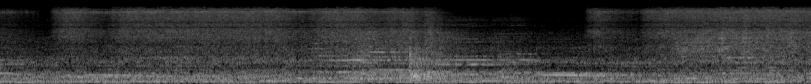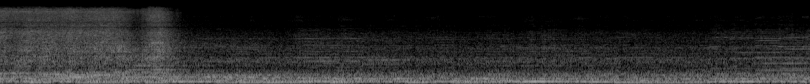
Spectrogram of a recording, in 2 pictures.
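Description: Background music with low bass notes, overlaid by a loud hiss that comes and goes and cuts off suddenly about ten seconds in.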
